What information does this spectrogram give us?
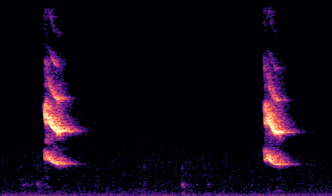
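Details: Canary at a bird market in Karachi, Pakistan: two short, bright chirps, each sweeping downward, spaced about three seconds apart, over a quiet background.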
